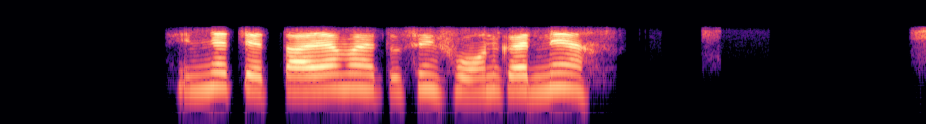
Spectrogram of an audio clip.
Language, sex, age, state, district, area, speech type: Dogri, female, 18-30, Jammu and Kashmir, Reasi, rural, conversation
